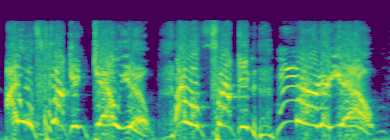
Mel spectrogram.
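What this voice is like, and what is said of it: Loud enraged yelling. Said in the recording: “I'm yelling at him ... You just blew out everyone's ears.”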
